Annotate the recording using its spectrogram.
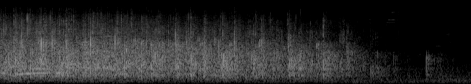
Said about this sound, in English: All right, clap your hand and be seated.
